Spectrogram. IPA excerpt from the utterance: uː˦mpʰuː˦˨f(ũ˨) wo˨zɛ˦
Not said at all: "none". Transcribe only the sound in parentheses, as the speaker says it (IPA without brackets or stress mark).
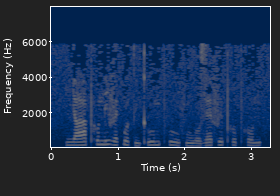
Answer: ũ˨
